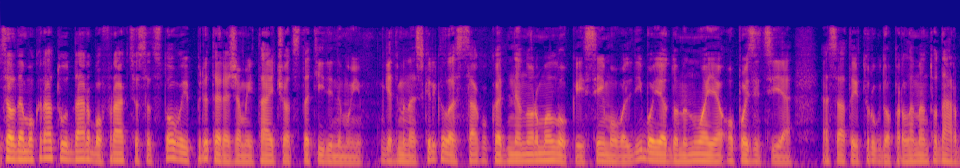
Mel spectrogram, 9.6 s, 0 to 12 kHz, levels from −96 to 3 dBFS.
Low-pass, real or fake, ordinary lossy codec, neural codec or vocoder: 7.2 kHz; real; MP3, 48 kbps; none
